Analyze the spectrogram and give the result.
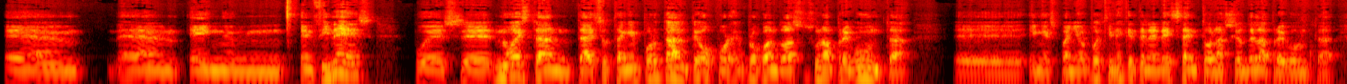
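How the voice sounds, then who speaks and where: A man teaching an informal language lesson, talking loosely and filling gaps with hesitations. He acts out examples with exaggerated intonation. His voice carries a noticeable room echo at a middling pitch. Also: steady tone, slow pace. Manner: chatty, many fillers and restarts, exaggerated examples. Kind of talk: casual online language class.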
